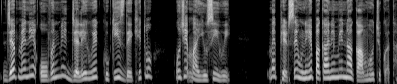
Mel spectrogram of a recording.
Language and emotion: Urdu, sad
